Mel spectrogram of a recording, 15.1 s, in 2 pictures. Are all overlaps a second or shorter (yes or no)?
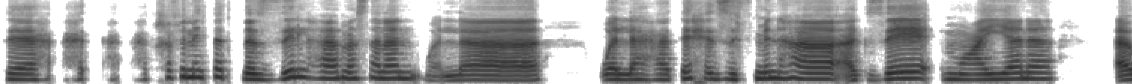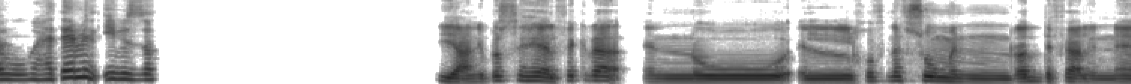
yes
